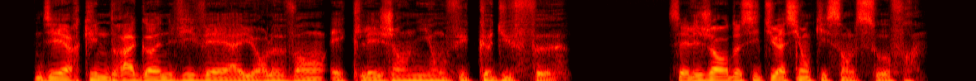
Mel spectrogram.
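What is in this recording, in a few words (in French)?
French Male Blague; Hurlevent; Dracthyr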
